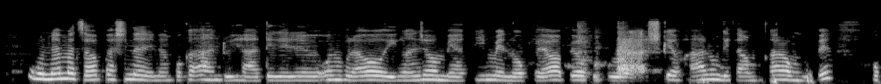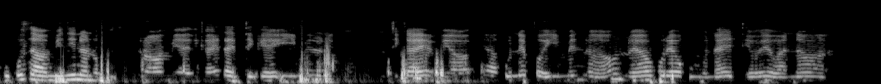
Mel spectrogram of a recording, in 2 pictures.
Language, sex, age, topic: Oshiwambo, female, 18-24, agriculture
